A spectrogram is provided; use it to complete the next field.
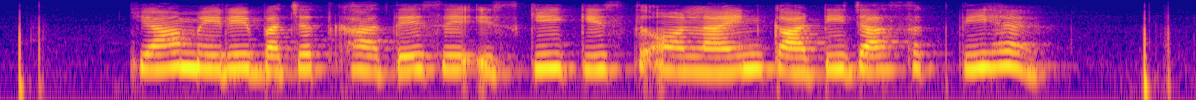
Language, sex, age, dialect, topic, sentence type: Hindi, female, 18-24, Garhwali, banking, question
